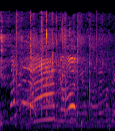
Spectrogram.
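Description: Several voices shouting and calling out at once during a volleyball rally, the calls sliding up and down in pitch and loudest in the first second and a half.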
